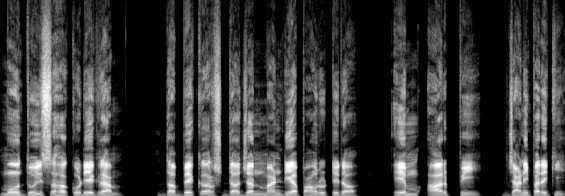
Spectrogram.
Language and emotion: Odia, neutral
